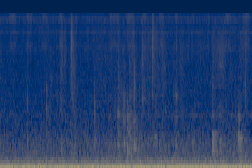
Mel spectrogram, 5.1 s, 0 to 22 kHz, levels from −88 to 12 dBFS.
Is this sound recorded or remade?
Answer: remade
